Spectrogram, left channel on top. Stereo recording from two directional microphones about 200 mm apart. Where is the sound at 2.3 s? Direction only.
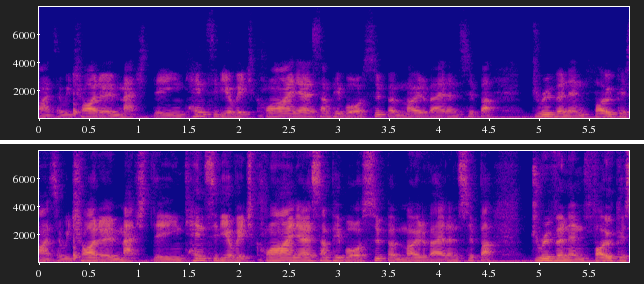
20° right (ahead or behind).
